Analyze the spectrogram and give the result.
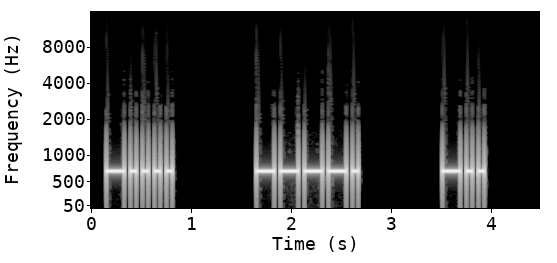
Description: Morse code, heard as a keyed tone, about 20 wpm, spaced as for 8 wpm, 700 Hz. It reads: 69D
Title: 172 Lesson 28e - Number 9 - Three Characters 20wpm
